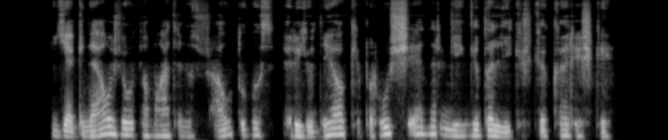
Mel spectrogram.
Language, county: Lithuanian, Kaunas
